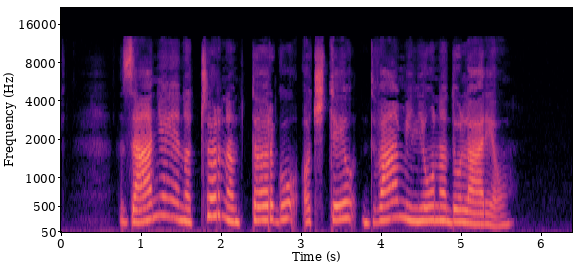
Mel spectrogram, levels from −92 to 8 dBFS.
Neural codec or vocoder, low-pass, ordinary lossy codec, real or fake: vocoder, 48 kHz, 128 mel bands, Vocos; 19.8 kHz; AAC, 32 kbps; fake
